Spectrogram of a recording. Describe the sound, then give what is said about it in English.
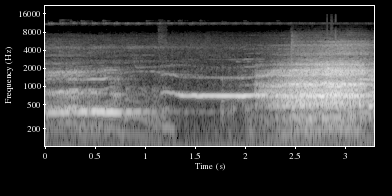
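Howler monkeys call in a tropical rainforest in Belize: long, droning howls hold steady, then swell into a louder, rougher roaring chorus toward the end, with no one speaking. “Those are howler monkeys in a tropical rainforest in Belize.”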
